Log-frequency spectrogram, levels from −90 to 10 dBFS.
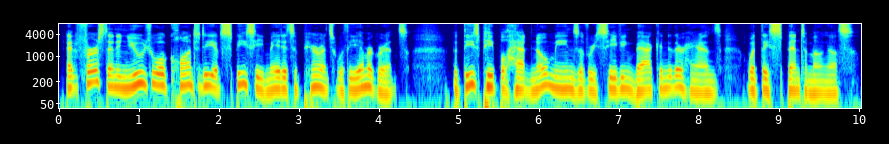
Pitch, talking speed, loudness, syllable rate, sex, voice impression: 130 Hz, 180 wpm, -21 LUFS, 5.1 syllables/s, male, masculine, slightly young, adult-like, slightly thick, slightly tensed, slightly relaxed, weak, slightly dark, slightly hard, muffled, slightly halting, slightly cool, slightly intellectual, refreshing, sincere, calm, slightly mature, slightly friendly, slightly wild, slightly sweet, kind, modest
